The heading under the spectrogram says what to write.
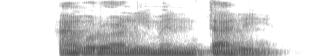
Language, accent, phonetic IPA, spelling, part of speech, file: Catalan, Valencia, [a.ɣɾo.a.li.menˈta.ɾi], agroalimentari, adjective, LL-Q7026 (cat)-agroalimentari.wav
- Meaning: industrial agriculture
